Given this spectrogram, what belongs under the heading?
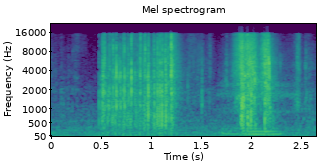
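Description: Angelarium playing card deck shuffled in two quick riffle bursts, crisp and close with a pause between them, no talking.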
